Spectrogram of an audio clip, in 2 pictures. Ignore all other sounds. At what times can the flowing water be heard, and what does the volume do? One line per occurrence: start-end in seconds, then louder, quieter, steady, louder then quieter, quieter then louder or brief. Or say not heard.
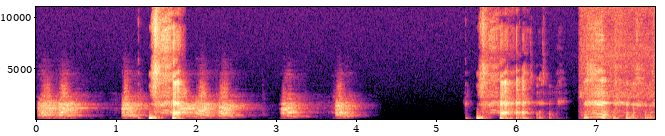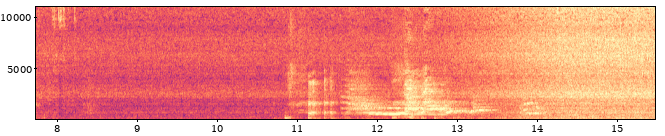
6.8-15.4 louder.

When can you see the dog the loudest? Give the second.
12 s.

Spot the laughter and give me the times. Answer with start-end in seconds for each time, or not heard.
1.2-1.9, 5.5-7.8, 10.8-13.1.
